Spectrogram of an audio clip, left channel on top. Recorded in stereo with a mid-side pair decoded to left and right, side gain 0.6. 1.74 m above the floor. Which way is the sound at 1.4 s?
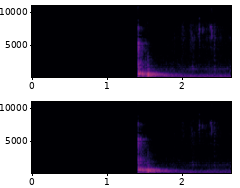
25° left.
